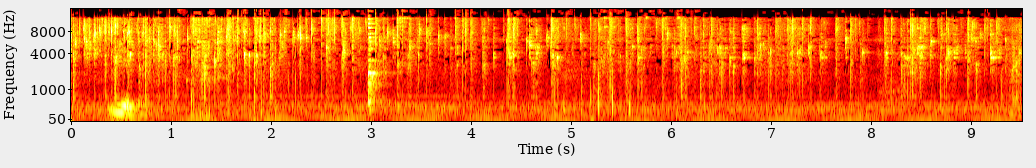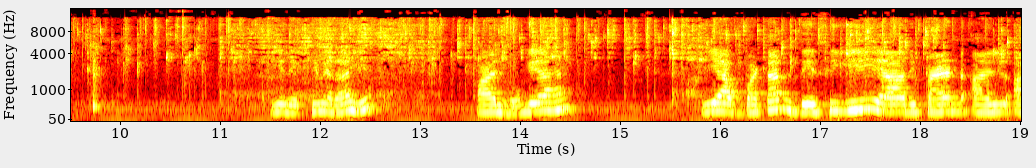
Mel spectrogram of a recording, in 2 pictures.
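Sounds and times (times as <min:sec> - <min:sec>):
oil sizzling and crackling: 0:00.0 - 0:19.0.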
